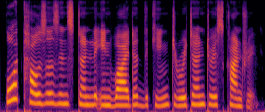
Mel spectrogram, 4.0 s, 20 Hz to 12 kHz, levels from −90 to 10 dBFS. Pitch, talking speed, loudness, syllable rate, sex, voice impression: 255 Hz, 165 wpm, -16 LUFS, 5.1 syllables/s, female, very feminine, slightly adult-like, clear, slightly cute, slightly refreshing, friendly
